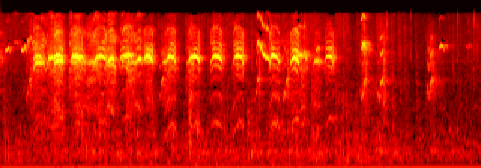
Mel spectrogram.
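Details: Red-browed finches, an Australian native, feeding as a flock at a mesh-fronted open aviary feeder; a busy run of short high chirps repeated about three times a second amid whirring wing flutters, fading after five seconds.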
